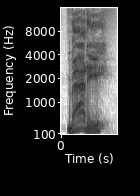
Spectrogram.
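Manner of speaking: high, tight, scared call; fearful call. Acted. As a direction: call out for a lost daughter. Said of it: "his voice tight with fear".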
